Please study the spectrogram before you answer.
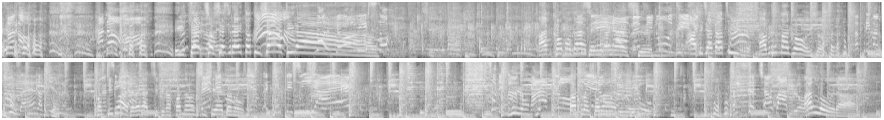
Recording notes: Live dal GhePensiMi di Milano.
